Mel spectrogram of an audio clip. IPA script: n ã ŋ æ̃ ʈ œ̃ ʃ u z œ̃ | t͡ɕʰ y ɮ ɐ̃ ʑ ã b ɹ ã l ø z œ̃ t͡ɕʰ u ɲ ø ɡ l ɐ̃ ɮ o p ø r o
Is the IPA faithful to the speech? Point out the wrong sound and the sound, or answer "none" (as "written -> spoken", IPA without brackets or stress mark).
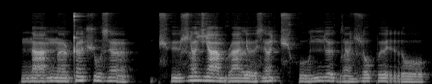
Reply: æ̃ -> œ̃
